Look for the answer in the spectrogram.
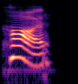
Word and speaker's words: کار: Watch the word کار. It's a long A. کار.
